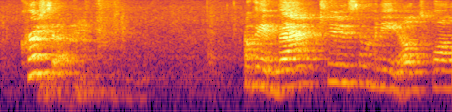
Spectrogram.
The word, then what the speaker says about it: Chrysa: Chrysa. Chrysa.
